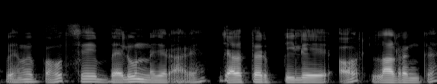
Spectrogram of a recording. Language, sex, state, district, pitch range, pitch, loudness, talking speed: Hindi, male, Uttar Pradesh, Jalaun, 105-125 Hz, 105 Hz, -26 LUFS, 205 wpm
